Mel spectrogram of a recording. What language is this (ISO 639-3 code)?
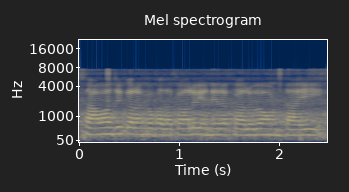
tel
